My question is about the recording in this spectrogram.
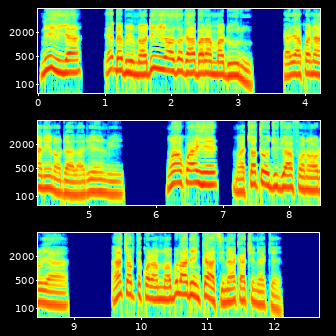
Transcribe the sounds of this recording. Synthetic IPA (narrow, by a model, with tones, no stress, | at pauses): ni˦ɦi˨ja˦ | e˦k͡pe˦bɾi˨m̩˨nɔ˨di˦ɦe˦ɔ˦˨zɔ˦ɡa˨a˦ba˨ɾa˦˨m̩˦ma˦du˦u˦ɾṵ˨ | ka˦ɾɪ˦a˦kʷa˦na˦˨nɪ˦nɔ˨dʊ˨a̰˨la̰˨ɾi˦e˦n̩˦ɾi˦ | ŋʷɔ˦kʷa˦i˦ɦe˦ | ma˨t͡ʃɔ˦to˦˨d͡ʒu˦d͡ʒu˦a˦fɔ˦nɔ˦ɾʊ˦ja˦ | a˦t͡ʃɔ˦p̚tɪ˨kʷa˨ɾa˨m̩˦nɔ˨bʊ˦la˦dɪ˦ŋ̩˨ka˦a˨si˨na˦ka˦t͡ʃi˦ne˦kḛ˨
